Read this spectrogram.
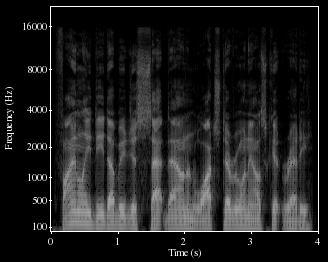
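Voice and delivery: ordinary delivery

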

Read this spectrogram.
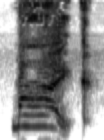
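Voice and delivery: high-pitched mother's call; anxious cry. A narrator's reading. Mother spots her son on screen, high cry. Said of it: "cried Missus Teavee".

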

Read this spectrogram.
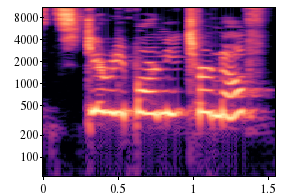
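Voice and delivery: very high squeaky command; high silly squeak; squeaky mock voice. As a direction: pipe it up like a cartoon.

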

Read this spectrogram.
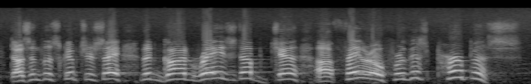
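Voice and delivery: high, loud, slow challenge; Paul answering his critics, emphatic and loud; emphatic rebuttal. Retold or imitated. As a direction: press the point hard. Voicing Paul's rebuttal.

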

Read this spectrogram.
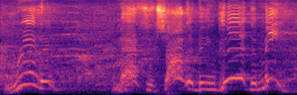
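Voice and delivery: lightly voiced old slave, half laughing, with a whispered "Shucks"; old freed slave. Interviewed freed slave explaining why he won't leave, lightly voiced and chuckling. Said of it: "They're like".

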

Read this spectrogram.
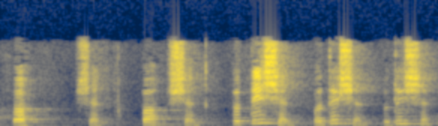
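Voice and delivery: "Petition" with soft, reduced outer syllables; schwa syllables. Shown as a demonstration. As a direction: swallow the edges of "Petition" to uh. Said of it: "Hai âm xoa sao".

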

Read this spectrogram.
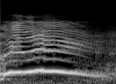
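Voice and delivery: very high, drawn-out "oui"; mock French squeal.

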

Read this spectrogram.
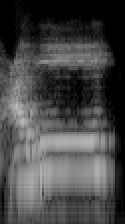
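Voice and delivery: very slow علي, long level ending; syllable sounding-out. Shown as a demonstration. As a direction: draw out the final ii of علي on a held note. (نطق علي ببطء مع مد الياء)

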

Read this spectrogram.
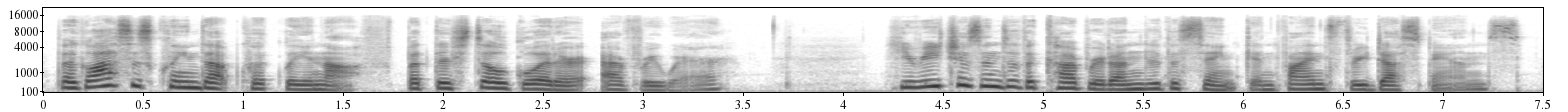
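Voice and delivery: usual speaking voice

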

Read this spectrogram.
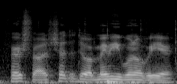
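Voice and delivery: ordinary talk

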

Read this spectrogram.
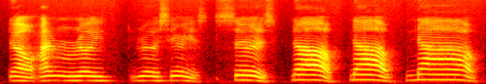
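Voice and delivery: loud, high, emphatic refusal; insistent protest. Acted. Insistent protest in acted argument.

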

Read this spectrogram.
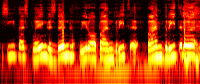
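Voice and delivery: retold drunken proclamation of doom; loud doom warning. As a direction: warn the whole plane, loudly and slowly.

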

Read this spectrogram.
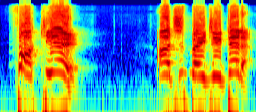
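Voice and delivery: high, loud outraged squeal; mock angry shriek. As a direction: yell it like a hammed-up spurned husband. Mock quarrel with game wife.

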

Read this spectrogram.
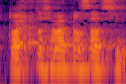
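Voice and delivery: ordinary delivery

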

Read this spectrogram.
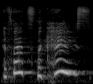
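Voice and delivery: very high, loud cry; high excited cry. A narrator's reading. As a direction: leap up in alarm crying out. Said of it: "it cried, jumping up".

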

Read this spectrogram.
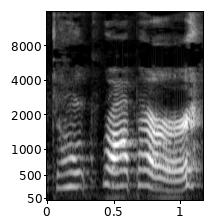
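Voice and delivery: high, drawn-out mock warning; retold nervous warning. Mother warning partner holding baby one-armed, mock panic. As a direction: stretch out a playful panicked plea.

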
